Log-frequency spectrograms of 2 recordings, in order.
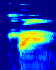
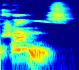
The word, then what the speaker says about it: crumb: Remember, no B sound, crumb. It's countable. 1 crumb, 2 crumbs.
